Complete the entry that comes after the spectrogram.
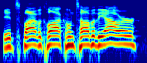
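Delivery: loud, upbeat morning radio DJ; morning zoo DJ. Pretend. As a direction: hype it up like a morning zoo host. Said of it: "going more morning zoo route".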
